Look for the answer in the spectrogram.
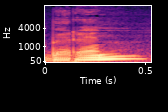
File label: "beren" Biak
